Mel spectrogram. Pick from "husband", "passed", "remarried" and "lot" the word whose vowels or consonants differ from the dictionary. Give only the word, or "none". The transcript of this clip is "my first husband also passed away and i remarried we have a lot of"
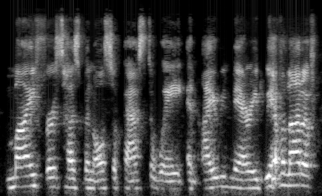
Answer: none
